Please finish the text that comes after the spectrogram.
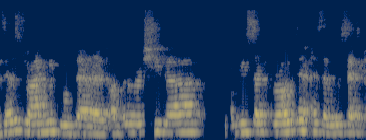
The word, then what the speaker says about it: Rashida: which is Rashida, which is Arabic name.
